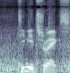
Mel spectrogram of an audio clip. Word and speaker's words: Tinnitracks: Ist das richtig ausgesprochen? Trinitrex, genau.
